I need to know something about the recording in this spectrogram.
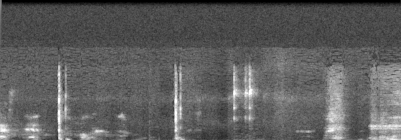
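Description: Faint, scattered clicks from someone working a computer, about five of them spread over a few seconds, with faint voice sounds near the start and near the end.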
